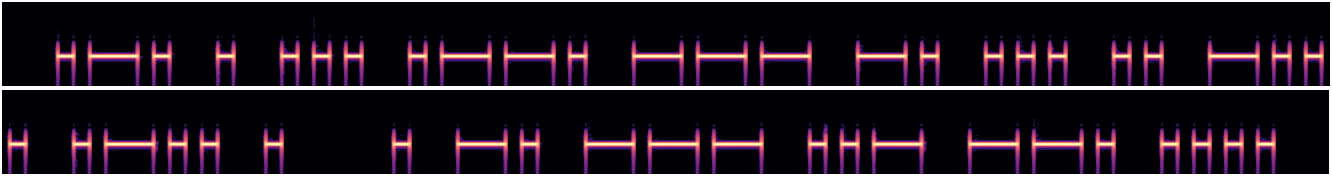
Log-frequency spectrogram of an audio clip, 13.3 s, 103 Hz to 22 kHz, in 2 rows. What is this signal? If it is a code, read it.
Morse code, heard as a keyed tone, about 15 wpm, 700 Hz. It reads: RESPONSIBLE ENOUGH
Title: Additional Easy Phrases 15wpm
